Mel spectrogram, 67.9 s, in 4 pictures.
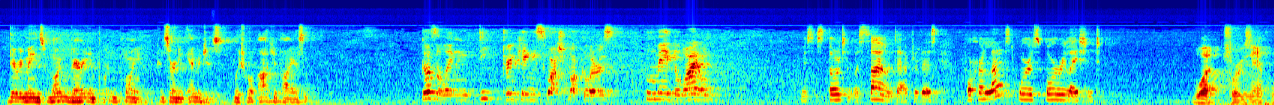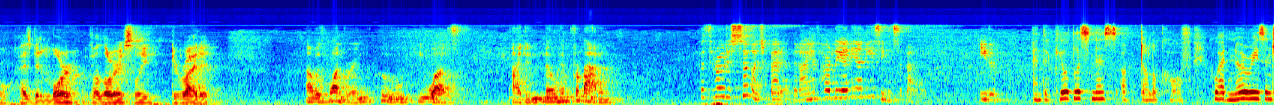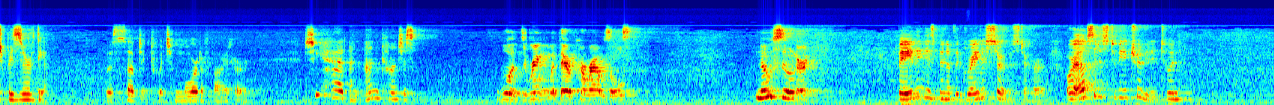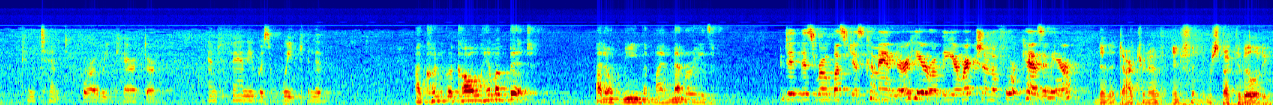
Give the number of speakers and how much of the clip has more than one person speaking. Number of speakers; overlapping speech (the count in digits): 7, no overlap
